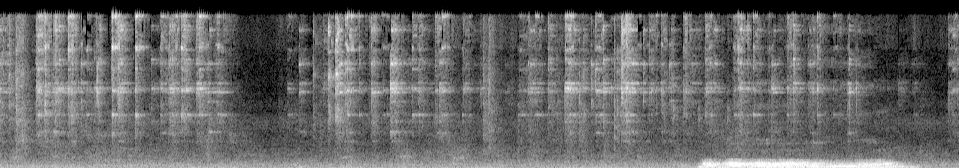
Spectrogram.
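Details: Impatient husky, eager to get going, lets out one drawn-out talking howl near the end, about two seconds long, holding steady and then sagging in pitch, after a stretch of quiet indoor background with faint scuffs.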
